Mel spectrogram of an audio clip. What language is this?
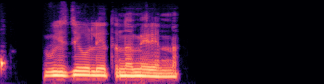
Russian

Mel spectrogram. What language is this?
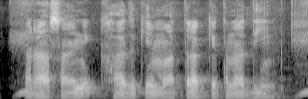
Bhojpuri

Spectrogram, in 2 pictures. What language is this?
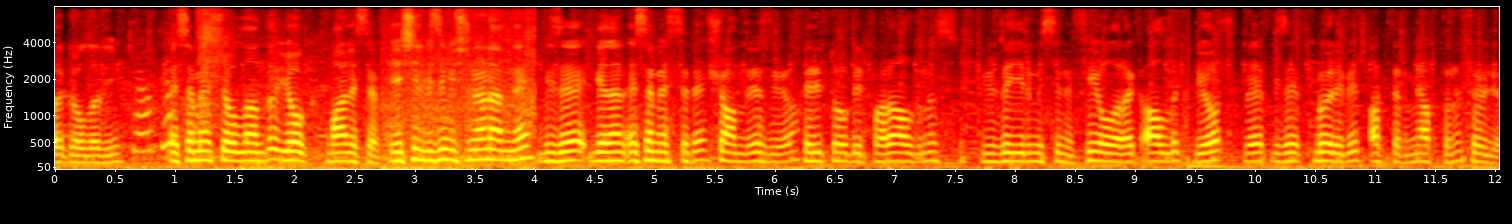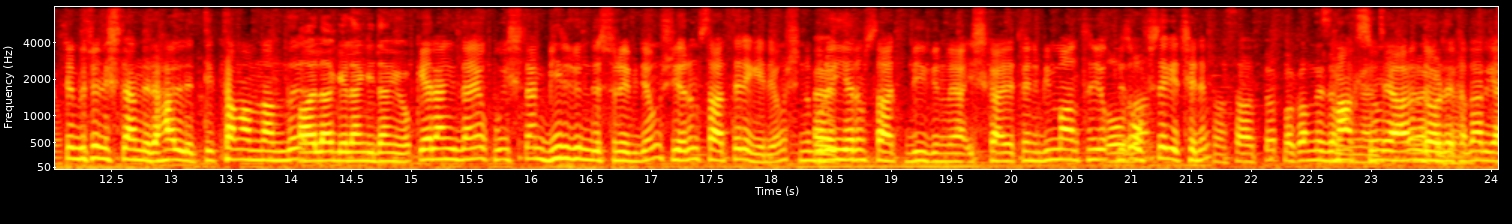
Turkish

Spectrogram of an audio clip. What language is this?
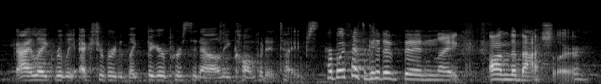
English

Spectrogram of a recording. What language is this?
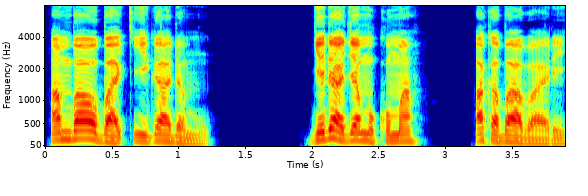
Hausa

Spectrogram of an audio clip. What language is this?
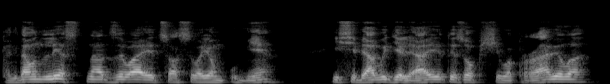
Russian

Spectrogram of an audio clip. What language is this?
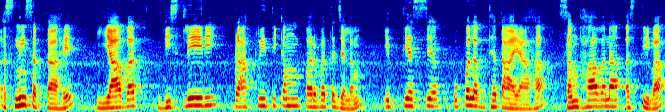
Sanskrit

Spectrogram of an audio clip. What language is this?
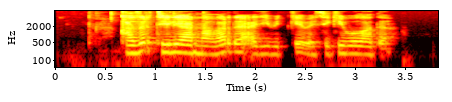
Kazakh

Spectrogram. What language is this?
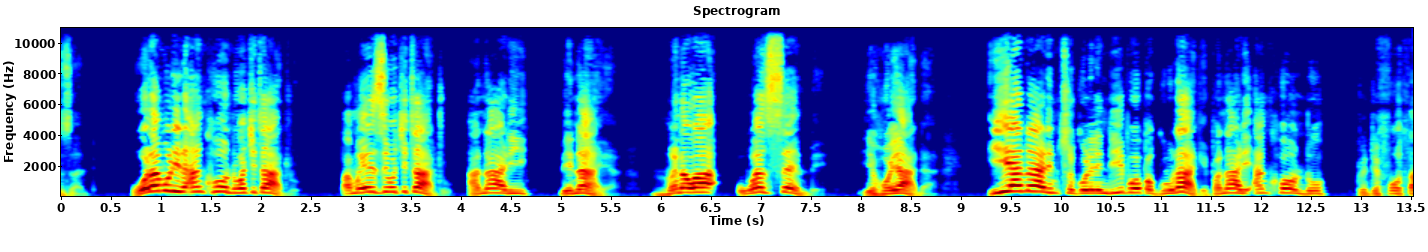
Nyanja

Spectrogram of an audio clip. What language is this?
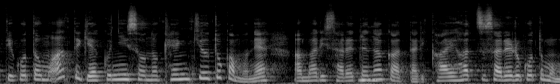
Japanese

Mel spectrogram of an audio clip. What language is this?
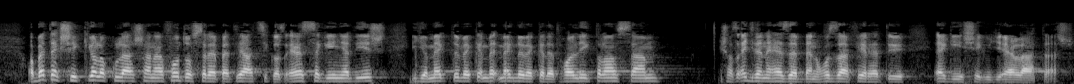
Hungarian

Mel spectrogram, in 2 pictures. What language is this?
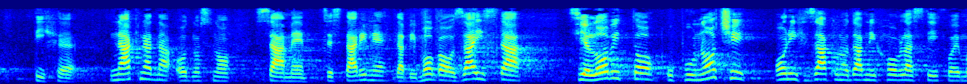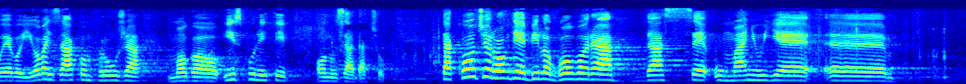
Croatian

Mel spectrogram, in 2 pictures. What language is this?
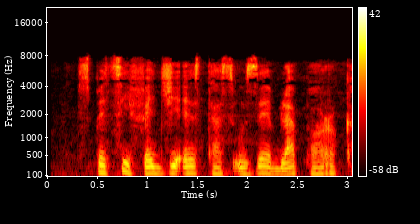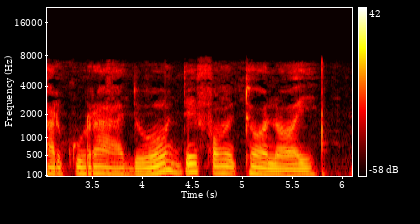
Esperanto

